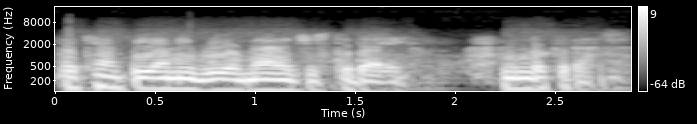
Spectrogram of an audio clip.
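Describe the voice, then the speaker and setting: A man's voice: fairly low pitch, steady tone, narrow, tinny audio, lightly acted. An actor in a 1980s radio drama playing a restless, disillusioned young husband, hesitant and defensive in his talk. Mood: bitter, defensive. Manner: hesitant, defensive, with halting stammered starts. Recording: band-limited old radio broadcast, music underneath.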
